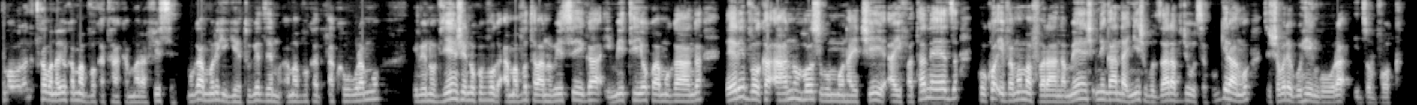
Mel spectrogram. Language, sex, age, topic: Rundi, male, 25-35, agriculture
